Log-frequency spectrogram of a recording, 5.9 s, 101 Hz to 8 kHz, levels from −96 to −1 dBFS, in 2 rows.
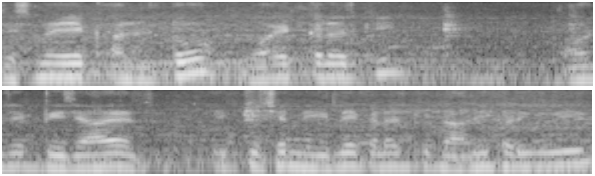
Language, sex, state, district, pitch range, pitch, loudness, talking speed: Hindi, male, Uttar Pradesh, Lucknow, 145-165 Hz, 150 Hz, -20 LUFS, 160 wpm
